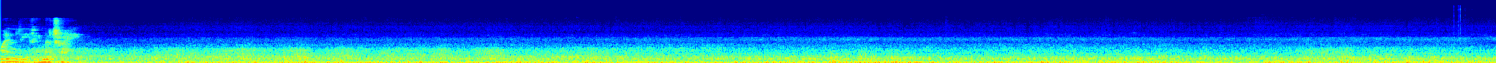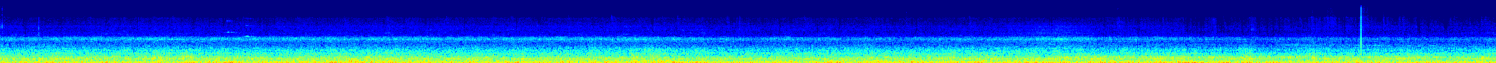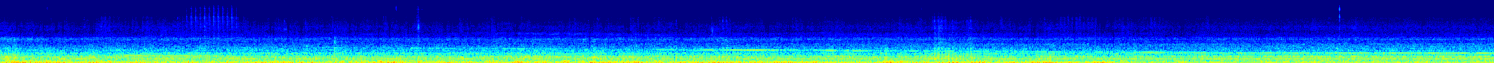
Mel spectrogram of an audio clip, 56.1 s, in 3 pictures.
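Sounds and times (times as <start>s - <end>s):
train low rumble: 0.0s - 56.0s.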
